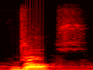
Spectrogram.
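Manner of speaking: "Dos" said as one loud beat; clapped syllable. Shown as a demonstration. Teacher claps out "Dos" for the class, loud. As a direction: hit "Dos" like a single clap. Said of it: "Clap it out".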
